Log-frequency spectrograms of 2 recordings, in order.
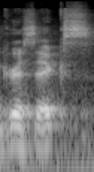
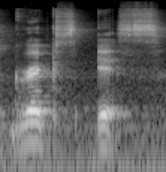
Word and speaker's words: Grixis: I'm pretty sure I'm pronouncing Grixix instead. You say Grixix. Yeah, Grixix. I'm switching the S and the X, so it's Grixis.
